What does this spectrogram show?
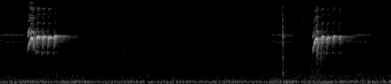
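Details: Canary looking for other canaries, calling with two sharp, high chirps nearly three seconds apart and a brief click before the second, otherwise quiet.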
